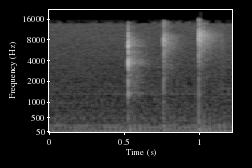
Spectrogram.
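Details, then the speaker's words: RV water heater ignition control board, one-second delay single-try with retry, on bench tester with high-voltage wire connected; four crisp evenly spaced snaps about four a second over quiet hum; igniter sparking normally. "into ignition tick tick tick tick tick I would have to have this connected to that if I wanted to sense the flame"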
